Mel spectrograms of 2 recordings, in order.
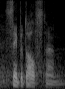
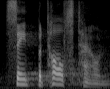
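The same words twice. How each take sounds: First: The phrase is said quickly and run together. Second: The phrase is said at a normal pace.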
